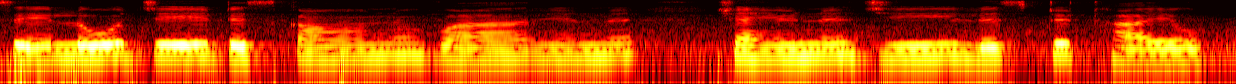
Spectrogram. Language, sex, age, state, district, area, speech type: Sindhi, female, 45-60, Madhya Pradesh, Katni, urban, read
